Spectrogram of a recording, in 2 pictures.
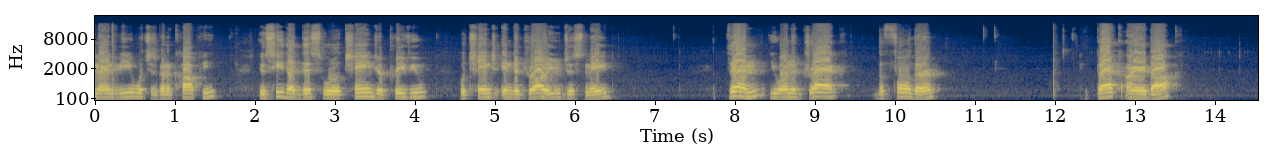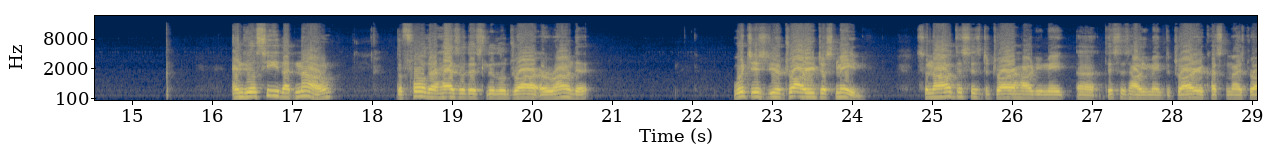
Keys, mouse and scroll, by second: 0.2 super+v.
